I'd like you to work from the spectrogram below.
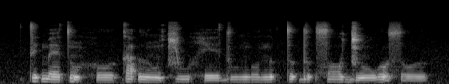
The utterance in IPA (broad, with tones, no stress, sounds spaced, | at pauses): t ɪ˦ ʔ m ɛ˨ t ũ˦˨ h o˨ ʊ̯ k ä˦ ʔ l ũ˨ t͡ɕ u˦ h e˨ ɪ̯ d u˦ ŋ o˦ n ʊ˦ ʔ t ʊ˦ ʔ d ʊ˦ ʔ s ɔ˦ d͡ʑ ũ˨ w o̰˦˨ sʰ o˨ ʊ̯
